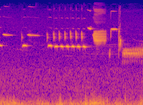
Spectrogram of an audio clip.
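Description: A bird calls with a quick run of high, clear whistled notes, then finishes on a brief buzzy trill, all over a soft low outdoor rumble.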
